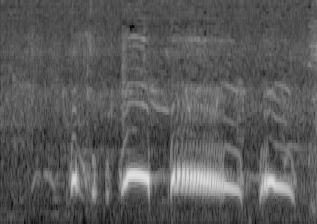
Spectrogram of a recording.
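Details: Spotted dove call: two short clipped notes, a level coo, a long drawn-out falling coo, then a final shorter coo, clear and isolated.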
